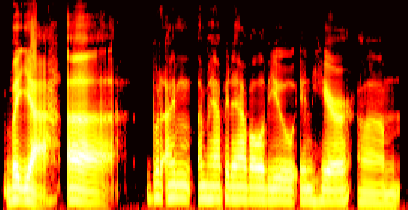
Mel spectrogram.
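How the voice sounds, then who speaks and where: Talking slowly in a clear, resonant mid-range voice, a man with a summer cold sounds nasal as he hosts a casual live stream and chats with viewers. He rambles, full of ums and restarts; the clip-on mic under his shirt yields studio-quality audio without echo.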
